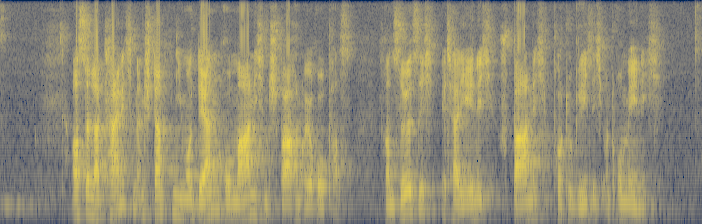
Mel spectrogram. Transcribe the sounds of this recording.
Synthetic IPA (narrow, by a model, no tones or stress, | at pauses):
ʔaʊsd̥eːmlatʰaɪnɪʃn̩ɛ̰ntʃtandn̩diːmodɛɐnənʁomaːnɪʃn̩ʃpʁ̥aːχn̩ɔʏʁ̞oːpʰa̰ːs | fʁ̥ant͡søːzɪʃʔitʰaljeːnɪʃʃpaːnɪçpʰɔɐtuɡiːzɪçʊntʁumɛːnɪ̰ʃ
